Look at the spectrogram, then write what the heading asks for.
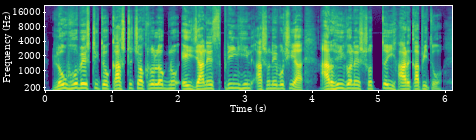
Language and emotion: Bengali, neutral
